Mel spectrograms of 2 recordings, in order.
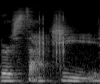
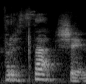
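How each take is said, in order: First: It is said the American way. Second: It is said the Italian way.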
